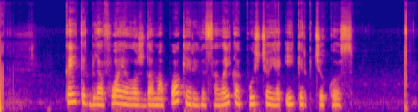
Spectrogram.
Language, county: Lithuanian, Kaunas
